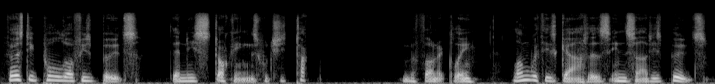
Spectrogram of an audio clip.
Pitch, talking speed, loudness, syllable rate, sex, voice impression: 160 Hz, 170 wpm, -20 LUFS, 5.8 syllables/s, male, very masculine, very adult-like, slightly old, very thick, slightly tensed, slightly weak, dark, hard, muffled, slightly halting, raspy, cool, slightly intellectual, very sincere, very calm, very mature, friendly, slightly reassuring, unique, elegant, wild, very kind, very modest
